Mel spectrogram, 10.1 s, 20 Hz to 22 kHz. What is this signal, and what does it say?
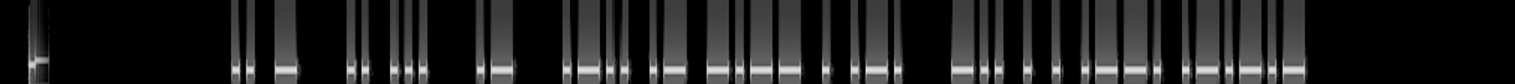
Morse code, heard as a keyed tone, about 25 wpm, 700 Hz. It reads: IT IS A LAYER DEEP.
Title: Sentences from Top 1600 Words 25wpm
